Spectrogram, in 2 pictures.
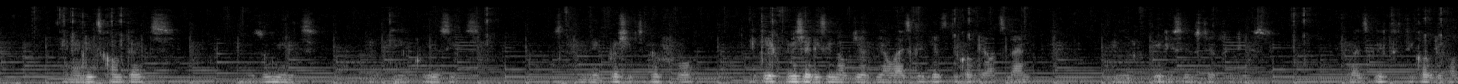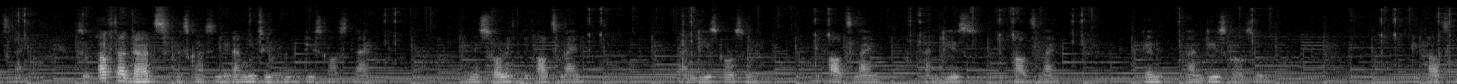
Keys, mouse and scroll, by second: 6.3 shift+F4, 11.2 Tab, 19.8 ctrl+z.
